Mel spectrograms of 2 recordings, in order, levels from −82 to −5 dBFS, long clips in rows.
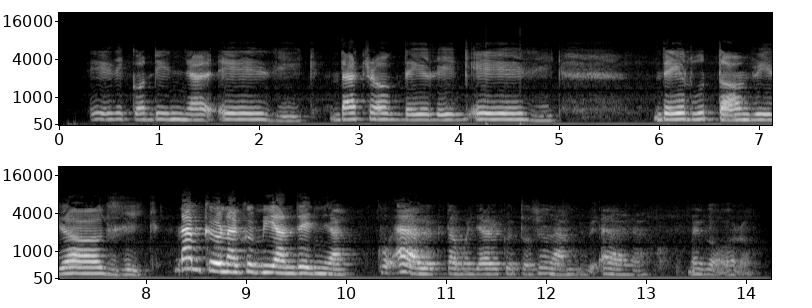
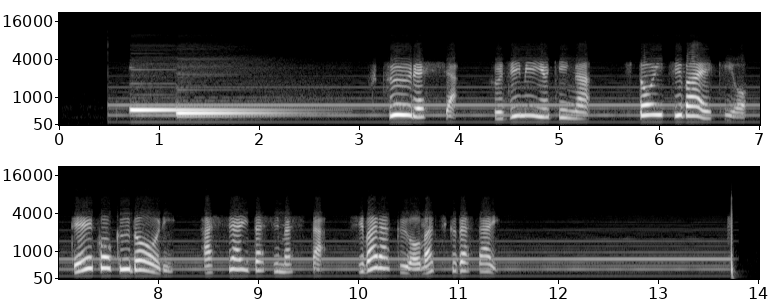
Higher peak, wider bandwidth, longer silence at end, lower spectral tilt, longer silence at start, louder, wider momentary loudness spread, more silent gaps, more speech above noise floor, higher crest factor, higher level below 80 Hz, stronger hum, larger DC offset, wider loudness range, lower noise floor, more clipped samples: second, -4 dBFS vs 0 dBFS; first, 8.6 kHz vs 5.8 kHz; about the same, 0.2 s vs 0.25 s; about the same, -5.5 dB/octave vs -5.5 dB/octave; second, 0.3 s vs 0.55 s; second, -24 LUFS vs -17 LUFS; second, 20 LU vs 25 LU; neither; about the same, 22 dB vs 22 dB; about the same, 20 dB vs 18 dB; first, -54 dBFS vs -76 dBFS; neither; neither; about the same, 8 LU vs 7 LU; first, -47 dBFS vs -40 dBFS; neither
